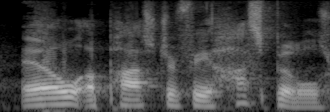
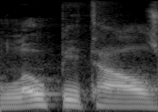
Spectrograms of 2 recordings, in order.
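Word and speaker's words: L'Hôpital: here on the screen, it looks like it's L'Hopital's rule. And so you might be tempted to call it that, but the actual pronunciation is a French guy, and so you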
